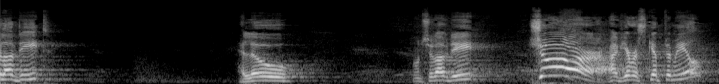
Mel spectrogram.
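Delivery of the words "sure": high, loud, drawn-out yes; emphatic agreement. Acted. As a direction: belt out an obvious answer for the crowd. Answers own question to audience.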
